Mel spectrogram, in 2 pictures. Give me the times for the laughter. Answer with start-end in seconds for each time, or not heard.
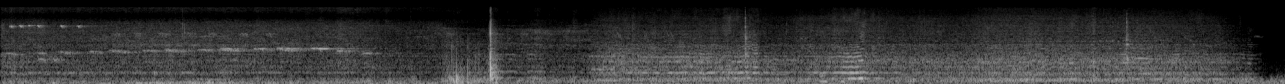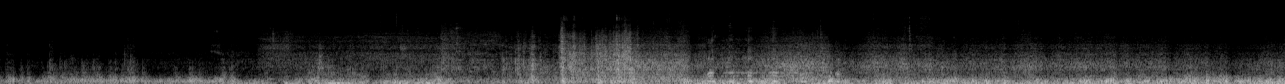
8.0-8.4, 19.7-21.4.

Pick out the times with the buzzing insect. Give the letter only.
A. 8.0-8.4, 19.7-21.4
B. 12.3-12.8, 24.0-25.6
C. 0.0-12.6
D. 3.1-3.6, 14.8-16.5
C.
